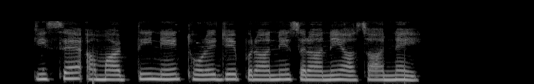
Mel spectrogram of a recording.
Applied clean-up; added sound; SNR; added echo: none; none; none; none.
